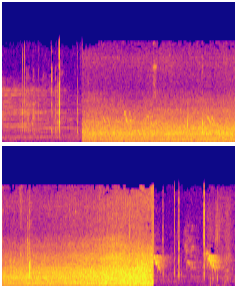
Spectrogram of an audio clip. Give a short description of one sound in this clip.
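A car drives past on a street.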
